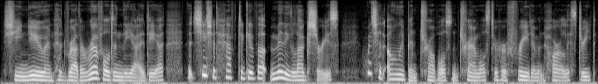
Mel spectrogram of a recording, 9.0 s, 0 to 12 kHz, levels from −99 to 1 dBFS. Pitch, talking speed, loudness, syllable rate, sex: 180 Hz, 205 wpm, -17 LUFS, 5.3 syllables/s, female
